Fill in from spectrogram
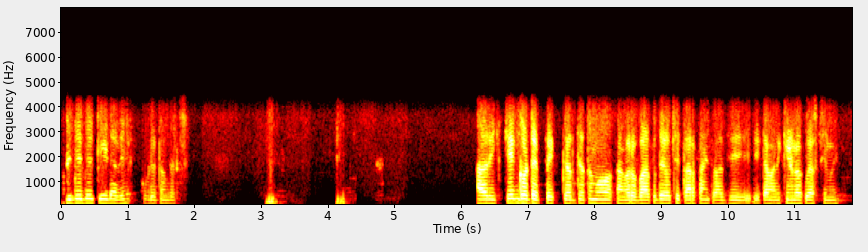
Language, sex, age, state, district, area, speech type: Odia, male, 18-30, Odisha, Nabarangpur, urban, conversation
